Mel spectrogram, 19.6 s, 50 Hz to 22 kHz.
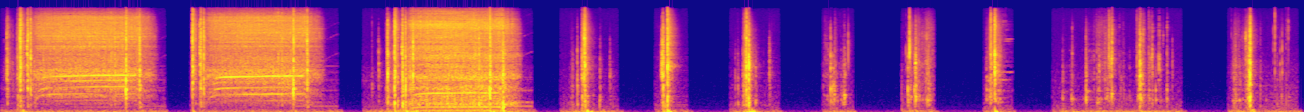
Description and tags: Polaroid Foley
3 shots and some foley here - i plugged a cassette in, took out and made some random sounds. Enjoy.
camera, shutter, photography, polaroid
